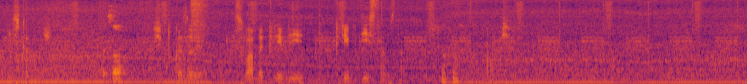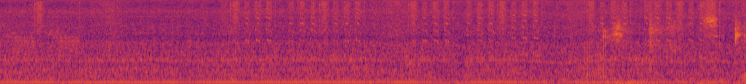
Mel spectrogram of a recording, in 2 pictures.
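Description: A tractor engine hums steadily and low.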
